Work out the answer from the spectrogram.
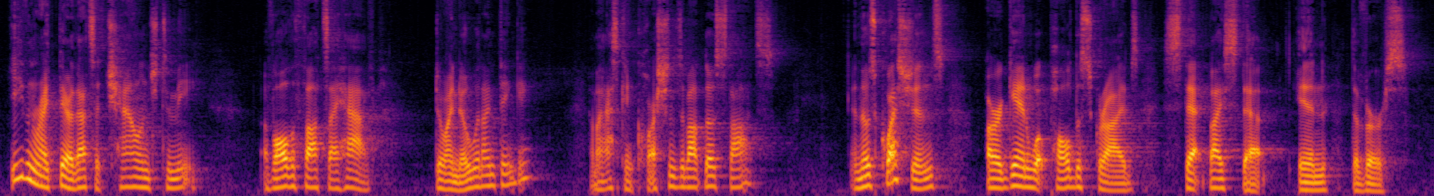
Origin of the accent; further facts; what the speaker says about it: England, United Kingdom; moved away; I grew up in England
